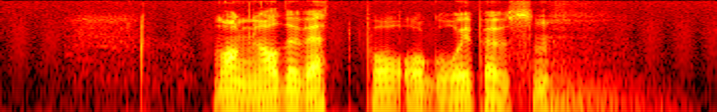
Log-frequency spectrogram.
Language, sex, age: Norwegian, male, 36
